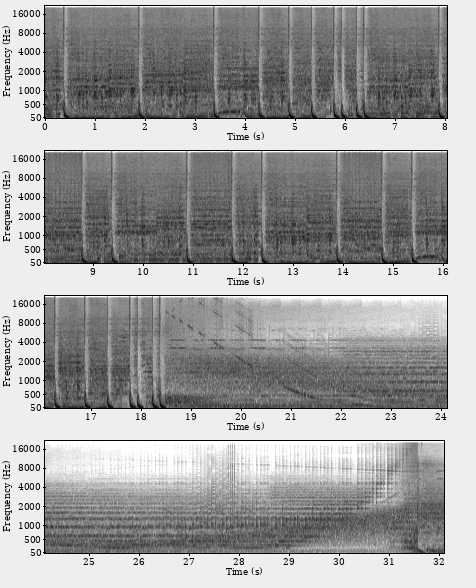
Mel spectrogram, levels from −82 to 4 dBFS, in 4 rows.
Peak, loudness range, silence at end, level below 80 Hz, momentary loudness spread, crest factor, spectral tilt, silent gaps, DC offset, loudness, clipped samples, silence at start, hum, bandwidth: 0 dBFS; 11 LU; 0 s; -16 dBFS; 12 LU; 8 dB; -3 dB/octave; none; under 0.1%; -8 LUFS; 0.3%; 0 s; none; over 20 kHz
